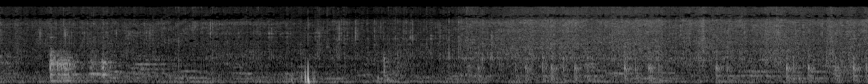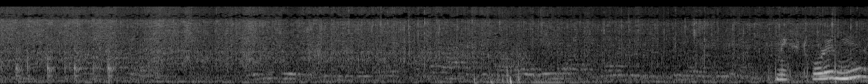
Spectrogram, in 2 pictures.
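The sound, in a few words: stir-frying boiled Maggi noodles with carrot, tomato and onion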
